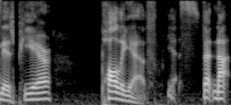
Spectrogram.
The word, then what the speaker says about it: Poilievre: His name is Pierre Poilievre. Yes. So I do the OI, so I was like Poix, like it's Quebec. Poix. Shouldn't we do a Poilievre.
